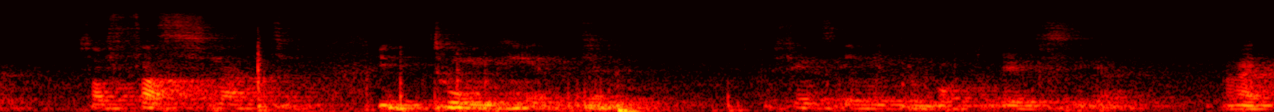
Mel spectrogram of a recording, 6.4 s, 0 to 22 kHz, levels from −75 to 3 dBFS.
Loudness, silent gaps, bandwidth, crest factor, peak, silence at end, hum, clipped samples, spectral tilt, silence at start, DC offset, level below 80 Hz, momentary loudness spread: -35 LUFS; none; 13.5 kHz; 18 dB; -16 dBFS; 0 s; none; under 0.1%; -7 dB/octave; 0 s; under 0.1%; -46 dBFS; 18 LU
